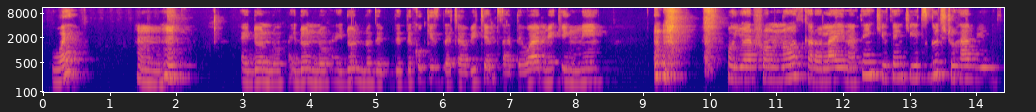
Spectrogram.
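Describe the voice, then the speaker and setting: A woman from Kenya with a Kenyan accent, chatting casually on a livestream, warm and gracious toward her viewers and repeating her thanks again and again. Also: fairly low pitch, reverberant. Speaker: livestream host.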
